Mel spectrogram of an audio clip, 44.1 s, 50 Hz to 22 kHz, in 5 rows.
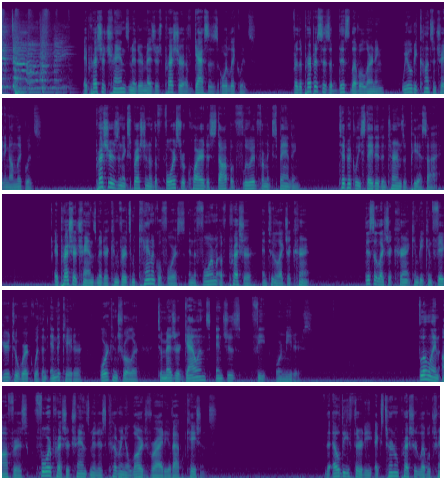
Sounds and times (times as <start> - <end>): Speech: 1.6 - 5.1, 5.8 - 9.7, 10.7 - 14.8, 15.6 - 17.7, 18.7 - 24.0, 24.9 - 32.8, 34.8 - 39.7, 41.8 - 44.1.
